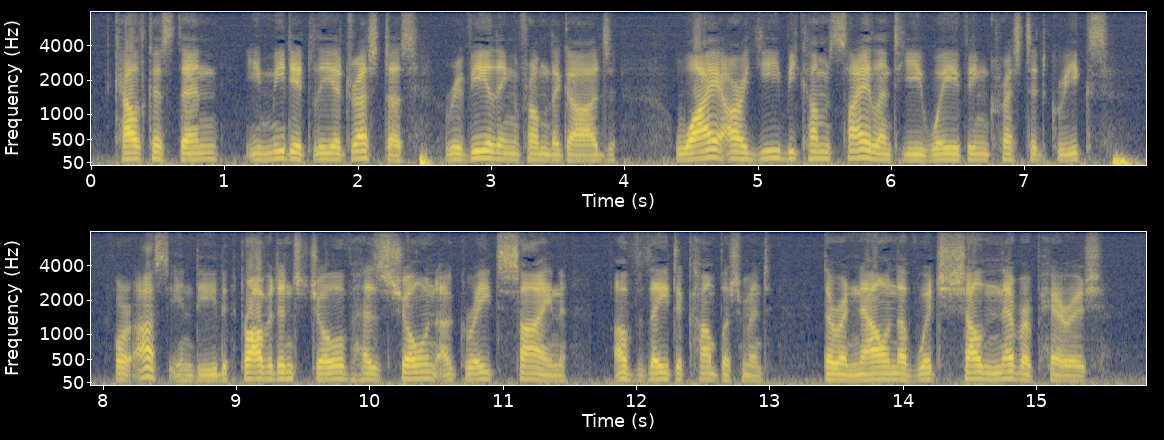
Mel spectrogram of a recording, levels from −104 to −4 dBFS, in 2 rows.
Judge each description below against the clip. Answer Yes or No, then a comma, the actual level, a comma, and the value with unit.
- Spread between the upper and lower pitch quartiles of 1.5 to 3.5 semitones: Yes, average, 2.8 semitones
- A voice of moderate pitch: No, low, 120 Hz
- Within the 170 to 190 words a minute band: No, average, 150 wpm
